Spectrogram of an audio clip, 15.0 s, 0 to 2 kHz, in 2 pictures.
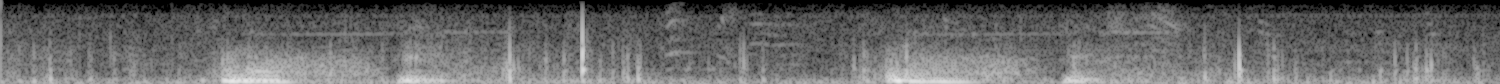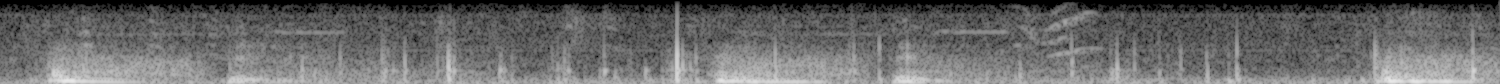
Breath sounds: Inhalation: 0.95-1.95 s, 4.29-5.27 s, 7.67-8.62 s, 10.97-11.92 s
Exhalation: 1.96-3.33 s, 5.29-6.48 s, 8.65-9.94 s, 11.95-13.21 s

